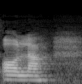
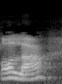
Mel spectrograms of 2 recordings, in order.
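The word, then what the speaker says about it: hola: at my husband outfit spells h o l a but they pronounce it as aa the H is silent for them so Once they say aa that is a greeting guys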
